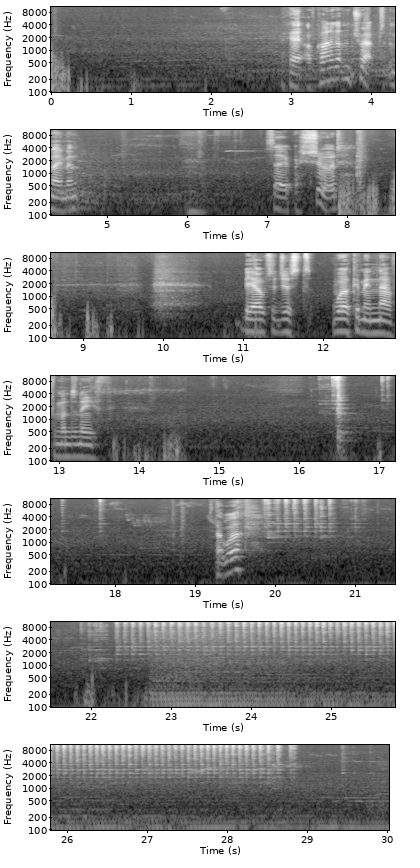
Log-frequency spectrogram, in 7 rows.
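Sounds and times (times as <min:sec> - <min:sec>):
clicks and knocks of parts fitted: 0:16.2 - 0:18.0, 0:19.8 - 0:21.3
bicycle freehub ratcheting: 0:16.4 - 0:18.0, 0:19.8 - 0:29.6
low hum: 0:21.9 - 0:29.8.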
